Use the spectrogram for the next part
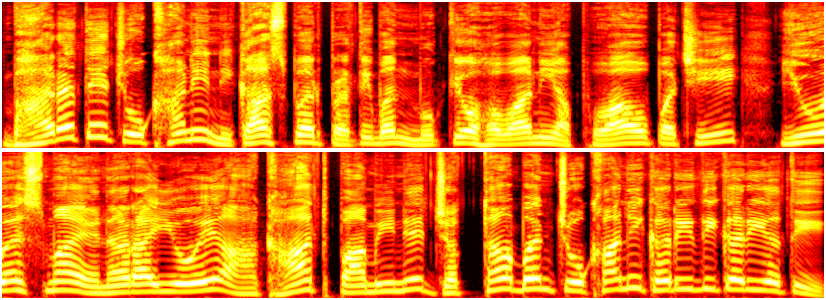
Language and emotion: Gujarati, surprised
